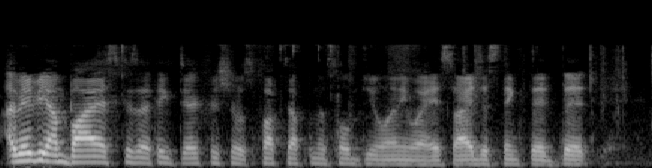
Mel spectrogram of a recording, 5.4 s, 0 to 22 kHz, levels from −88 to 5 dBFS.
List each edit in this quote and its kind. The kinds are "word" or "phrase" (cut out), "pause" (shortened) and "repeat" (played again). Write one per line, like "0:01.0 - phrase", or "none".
none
